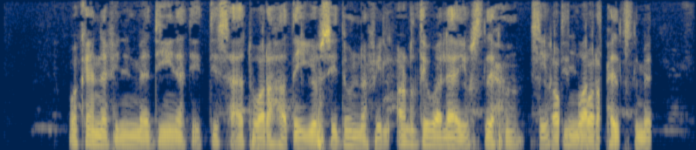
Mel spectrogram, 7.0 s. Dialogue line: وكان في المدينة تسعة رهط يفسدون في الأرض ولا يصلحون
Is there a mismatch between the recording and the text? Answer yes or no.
yes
